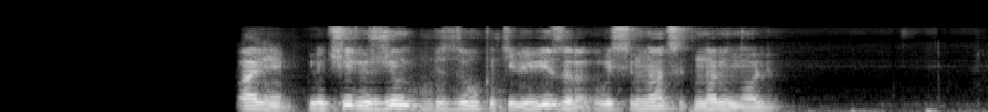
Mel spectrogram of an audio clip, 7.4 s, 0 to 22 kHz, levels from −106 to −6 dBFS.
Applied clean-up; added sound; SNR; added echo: neural mask model DeepFilterNet 3.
